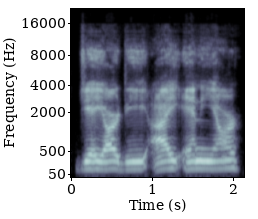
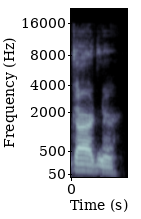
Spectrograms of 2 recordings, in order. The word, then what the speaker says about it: Gardiner: I lived in Gardner, saying it spelled the same way as Gardener's Island, Gardiner, Gardiner. Not some people leave that I out in the middle. There's an I in the middle of Gardner.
